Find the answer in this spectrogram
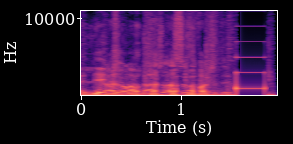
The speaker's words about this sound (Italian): Ti bippo.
